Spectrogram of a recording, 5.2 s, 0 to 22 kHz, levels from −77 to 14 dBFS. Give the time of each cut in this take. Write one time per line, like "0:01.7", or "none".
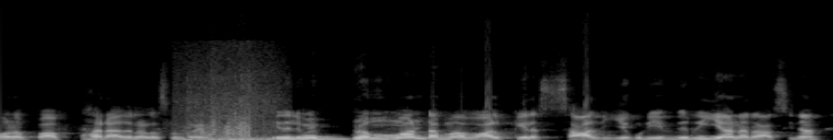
0:01.7

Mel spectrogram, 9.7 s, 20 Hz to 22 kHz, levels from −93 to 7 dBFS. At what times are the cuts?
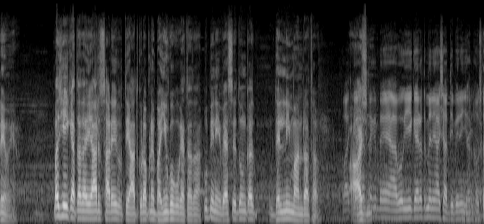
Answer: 0:04.1

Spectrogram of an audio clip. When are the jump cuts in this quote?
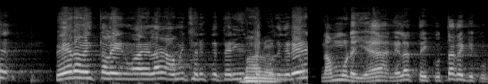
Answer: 0:03.1

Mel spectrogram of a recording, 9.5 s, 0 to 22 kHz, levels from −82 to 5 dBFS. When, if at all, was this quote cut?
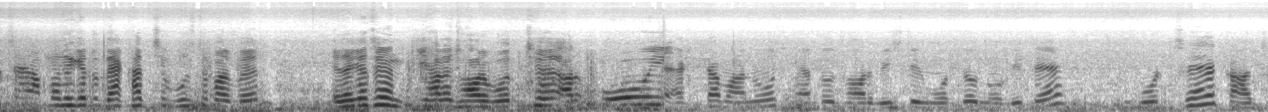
0:05.0

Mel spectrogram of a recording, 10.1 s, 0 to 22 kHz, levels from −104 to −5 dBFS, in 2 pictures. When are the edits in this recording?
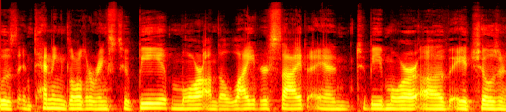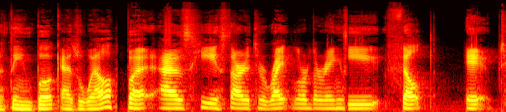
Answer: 0:06.2
0:08.5

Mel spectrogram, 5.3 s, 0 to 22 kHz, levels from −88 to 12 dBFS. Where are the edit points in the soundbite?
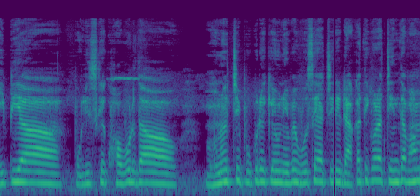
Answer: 0:04.1

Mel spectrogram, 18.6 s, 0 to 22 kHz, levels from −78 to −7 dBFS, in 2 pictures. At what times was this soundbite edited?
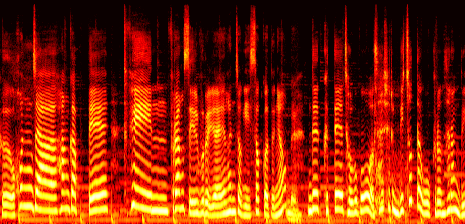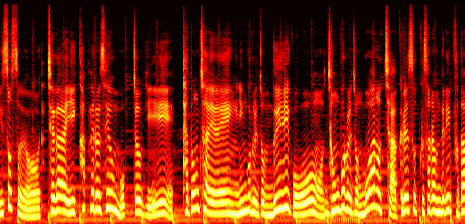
0:10.1
0:12.8

